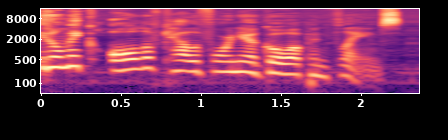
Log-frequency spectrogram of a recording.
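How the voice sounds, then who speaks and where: An eager young agent in training in a comedy audio drama. She is bossy and keen to take charge. Her voice sits a little high and moves in a lively way. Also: brisk, a little hiss or hum. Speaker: Mackenzie McGrath.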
